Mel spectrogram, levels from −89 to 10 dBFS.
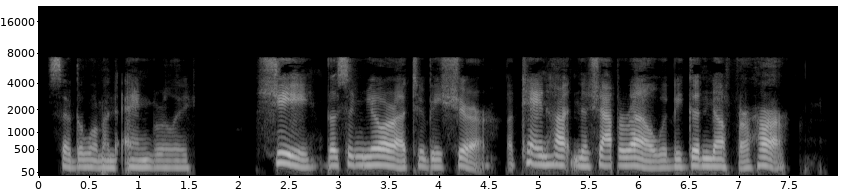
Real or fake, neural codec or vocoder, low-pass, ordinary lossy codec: fake; codec, 16 kHz in and 24 kHz out, 1.1 kbps, FireRedTTS-2 codec; 7.2 kHz; MP3, 48 kbps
